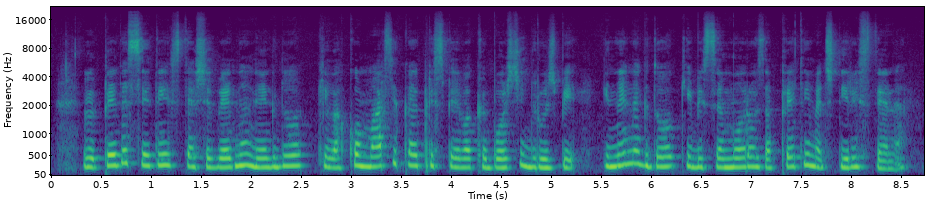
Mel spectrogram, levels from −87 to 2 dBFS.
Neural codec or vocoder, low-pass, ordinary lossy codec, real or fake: codec, 44.1 kHz, 7.8 kbps, Pupu-Codec; 19.8 kHz; none; fake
